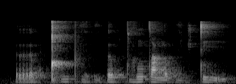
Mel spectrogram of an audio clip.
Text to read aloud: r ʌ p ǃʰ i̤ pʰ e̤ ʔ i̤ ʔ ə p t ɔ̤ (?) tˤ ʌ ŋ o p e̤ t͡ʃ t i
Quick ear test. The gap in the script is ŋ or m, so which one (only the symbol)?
ŋ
